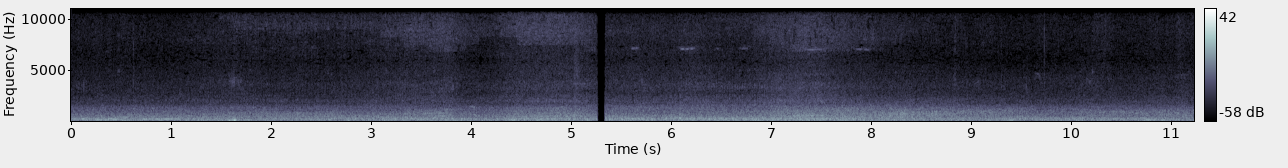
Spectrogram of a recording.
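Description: Steady street traffic noise, the hum of cars on a roundabout, with a single sharp knock about one and a half seconds in and a brief cut to silence about five seconds in.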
